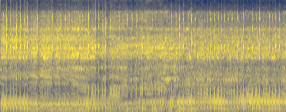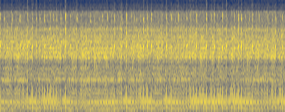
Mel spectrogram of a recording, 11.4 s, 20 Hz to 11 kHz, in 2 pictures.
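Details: Husqvarna 268 two-stroke chainsaw, which stalled once warm and would not restart, cutting after air intake check: a strong, even high-revving buzz with no bogging or stalling. Normal running under cutting load.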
